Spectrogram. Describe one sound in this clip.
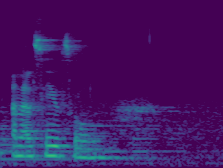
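A young woman speaks calmly and warmly, close by.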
